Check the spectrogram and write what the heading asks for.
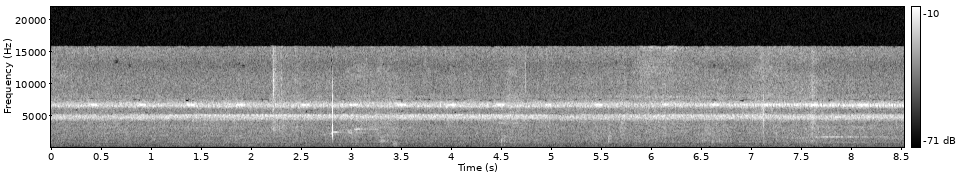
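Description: Steady chorus of insects in the forest, a continuous high-pitched drone in two pitches that never lets up. A single sharp click sounds about three seconds in.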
